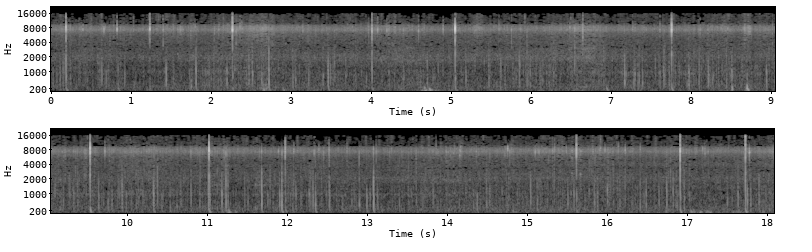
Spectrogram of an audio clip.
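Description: Light rain falling, a faint steady hiss with irregular sharp ticks of single drops landing close by.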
